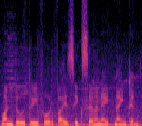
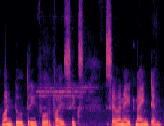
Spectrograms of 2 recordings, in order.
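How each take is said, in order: First: Background noise is heard along with the voice. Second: Background noise is filtered out of the voice. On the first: "ఇది noise cancelling ఆఫ్" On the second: "ఇది noise cancelling on చేస్తే ఇట్లా ఉంది"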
